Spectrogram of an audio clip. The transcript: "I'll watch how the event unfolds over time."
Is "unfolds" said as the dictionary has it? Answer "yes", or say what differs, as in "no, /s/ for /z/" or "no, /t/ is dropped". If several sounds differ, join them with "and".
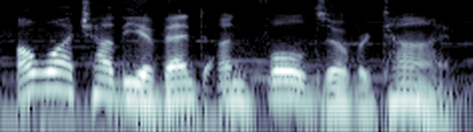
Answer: yes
